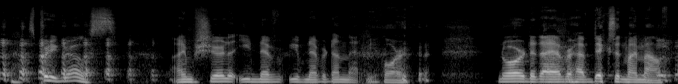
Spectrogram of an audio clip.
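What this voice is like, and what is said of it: Usual voice. Nothing is said of it.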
